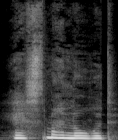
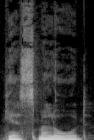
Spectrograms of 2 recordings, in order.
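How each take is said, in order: First: High, adoring deference. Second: Tight, clenched-jaw reply; through gritted teeth. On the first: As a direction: gush it devotedly. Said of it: "deferential and adoring". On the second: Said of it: "Draco gritted his teeth". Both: Acted.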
